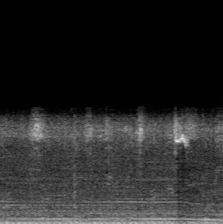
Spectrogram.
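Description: Farm tractor's engine running steadily as it drives along, heard from inside the cab as an even droning hum, with a brief sharp sound near the end.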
